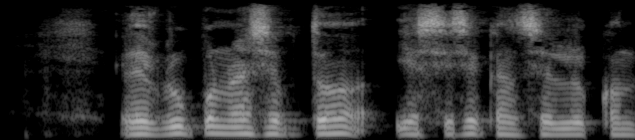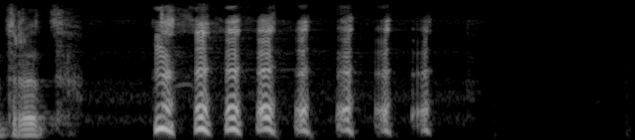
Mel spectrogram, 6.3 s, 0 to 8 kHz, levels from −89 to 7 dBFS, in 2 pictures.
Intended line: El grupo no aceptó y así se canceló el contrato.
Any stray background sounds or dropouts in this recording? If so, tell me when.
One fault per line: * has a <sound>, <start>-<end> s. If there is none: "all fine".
* has a laugh, 3.9-5.5 s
